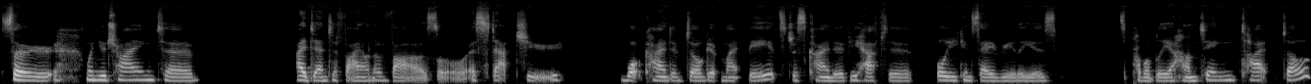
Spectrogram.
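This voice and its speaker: A woman with an Australian accent and a medium pitch speaks at a fairly slow pace in a dark, mellow tone with vocal fry and ordinary pitch variation, recorded very cleanly in a dry, close sound with no echo and a silent background. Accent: normal Australian. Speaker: archaeologist, dog history researcher. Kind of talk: interview, expert explanation. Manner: hesitant, many fillers.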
